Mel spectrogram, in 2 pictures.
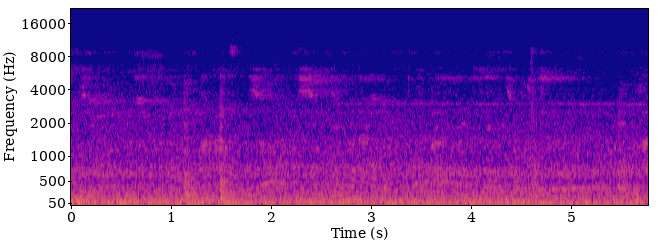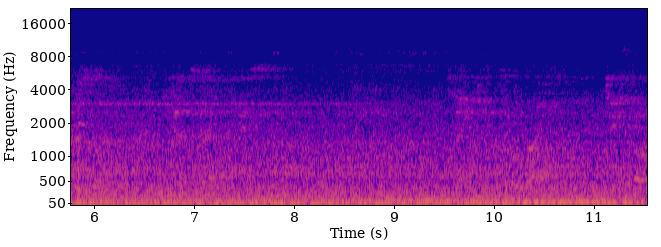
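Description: An E235 series train runs out of service as it pulls away from platform 4 at Osaki station, a continuous broad rumble and roar that holds steady throughout without any clear peaks.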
